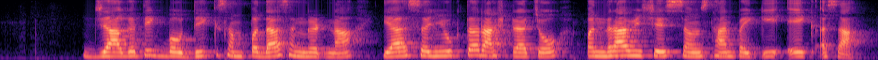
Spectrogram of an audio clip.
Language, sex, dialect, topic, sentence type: Marathi, female, Southern Konkan, banking, statement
